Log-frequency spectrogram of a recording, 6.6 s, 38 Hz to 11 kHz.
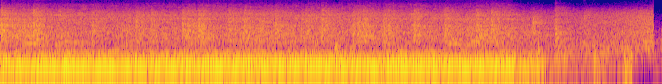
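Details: American Supra 4200 engine on the dyno after repeated pulls, clattered when put into gear; on restart runs rough with a heavy, fairly regular clatter at about three beats a second; flexplate bolts working loose.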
